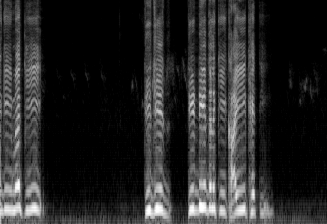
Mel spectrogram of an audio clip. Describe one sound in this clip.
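A middle-aged man speaks close up with animation, in short bursts.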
